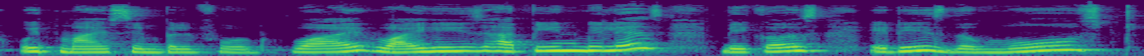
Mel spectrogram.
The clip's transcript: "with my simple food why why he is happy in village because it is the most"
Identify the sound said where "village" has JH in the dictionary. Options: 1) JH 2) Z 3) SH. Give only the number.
2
